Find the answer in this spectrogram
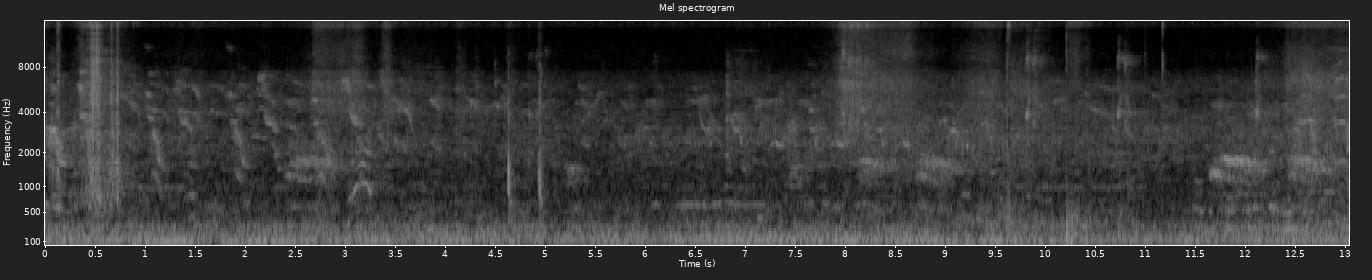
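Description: Birds chirping in the background over a low steady hum, with a few short knocks, the loudest about half a second in.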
